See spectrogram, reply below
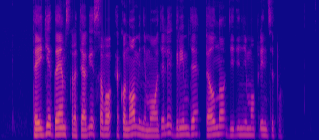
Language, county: Lithuanian, Klaipėda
